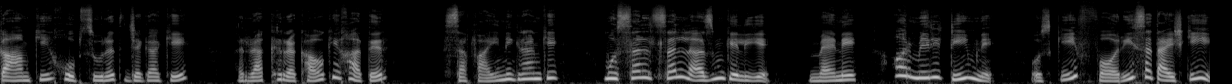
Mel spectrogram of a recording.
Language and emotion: Urdu, happy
